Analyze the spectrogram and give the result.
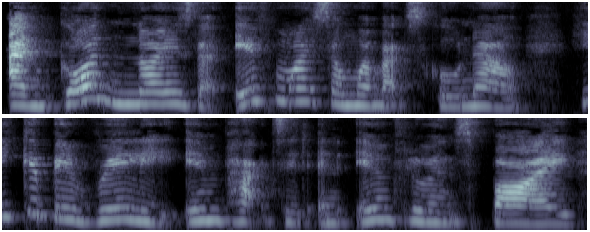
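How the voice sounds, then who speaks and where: A woman, talking casually to camera about her faith in a rambling, animated way. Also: high-pitched, unhurried. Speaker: vlogger sharing faith testimony.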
